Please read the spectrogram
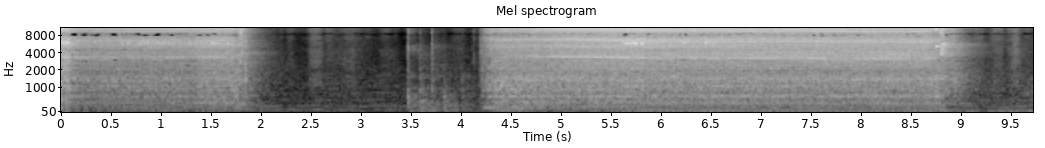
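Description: Cordless drill turning a quarter-inch hollow diamond core bit into a wet travertine limestone tile. It runs for about two seconds, stops, then runs again for about four and a half seconds and stops with a sharp click.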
